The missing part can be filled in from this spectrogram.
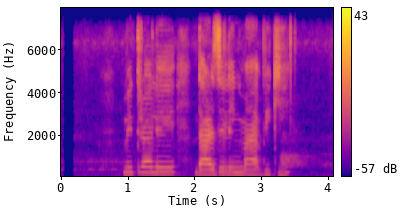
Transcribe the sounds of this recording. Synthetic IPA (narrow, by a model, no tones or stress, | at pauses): mit̪rʌled̪ard͡zeliŋmabiki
